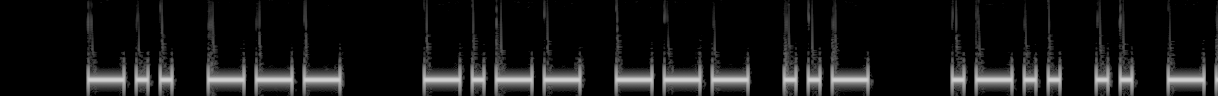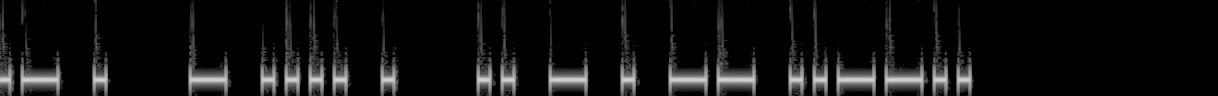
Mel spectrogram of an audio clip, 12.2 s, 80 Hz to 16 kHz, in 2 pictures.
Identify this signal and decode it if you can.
Morse code, heard as a keyed tone, about 21 wpm, 700 Hz. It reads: DO YOU LIKE THE ITEM?
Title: Sentences from Top 1000 Words - Review Part 6 - 20wpm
